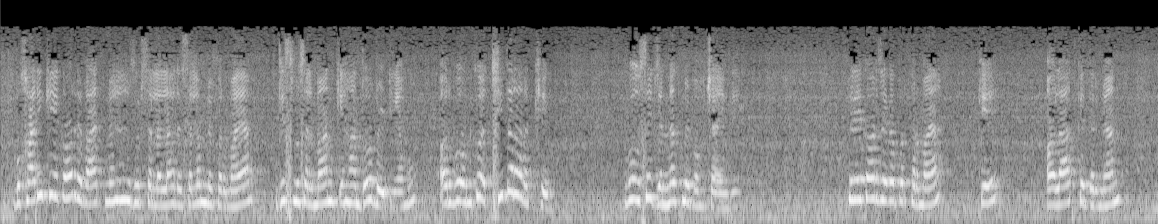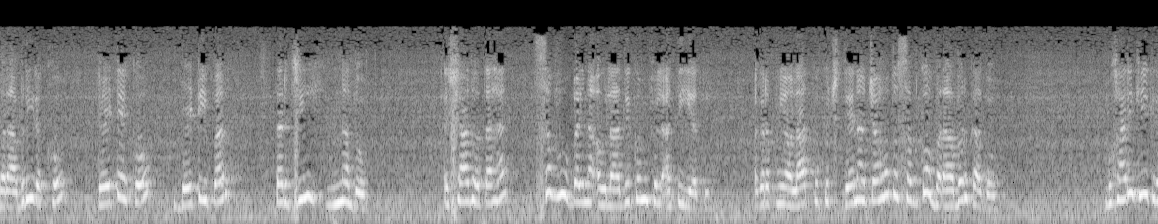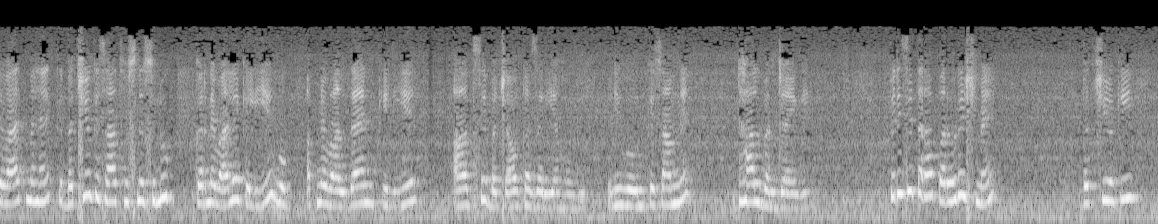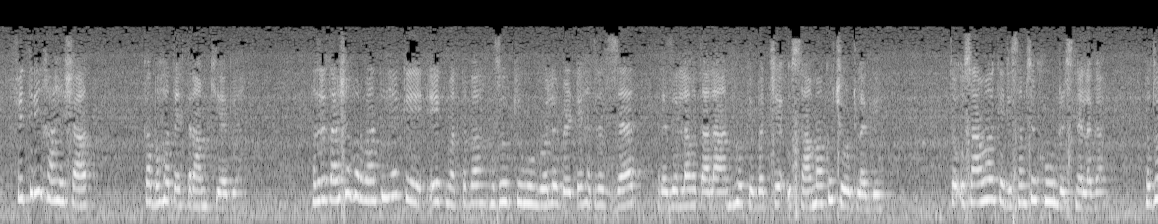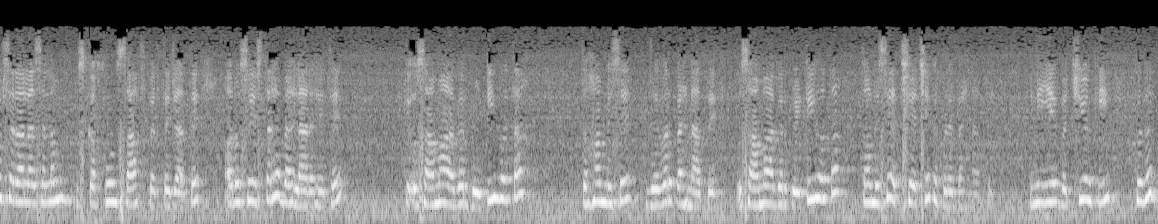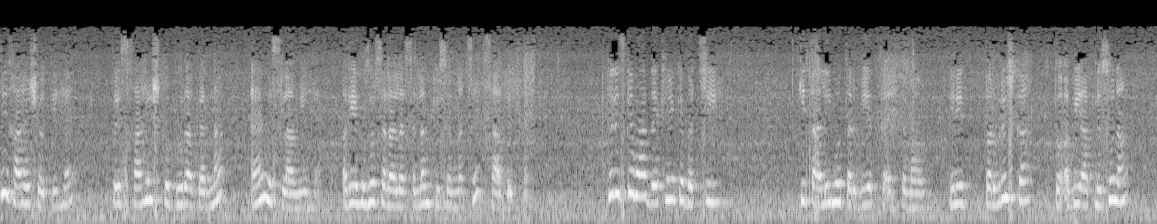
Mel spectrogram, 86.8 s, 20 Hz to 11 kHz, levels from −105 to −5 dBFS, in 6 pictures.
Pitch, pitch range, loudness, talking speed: 235 Hz, 210-270 Hz, -17 LUFS, 170 wpm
